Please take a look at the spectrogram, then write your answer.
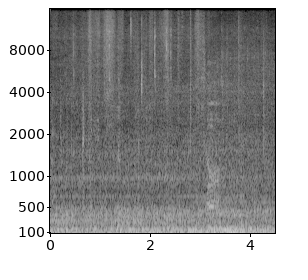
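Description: A Skoda Rapid 1.5 TDI with a manual gearbox drives along with a low, steady engine and road rumble from inside the cabin, and someone talks over it throughout.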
